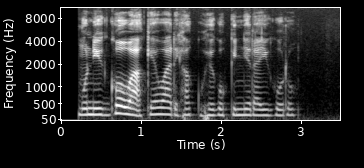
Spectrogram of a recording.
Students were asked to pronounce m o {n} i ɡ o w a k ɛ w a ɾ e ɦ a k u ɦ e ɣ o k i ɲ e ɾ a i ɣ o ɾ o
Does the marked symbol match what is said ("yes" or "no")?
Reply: yes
